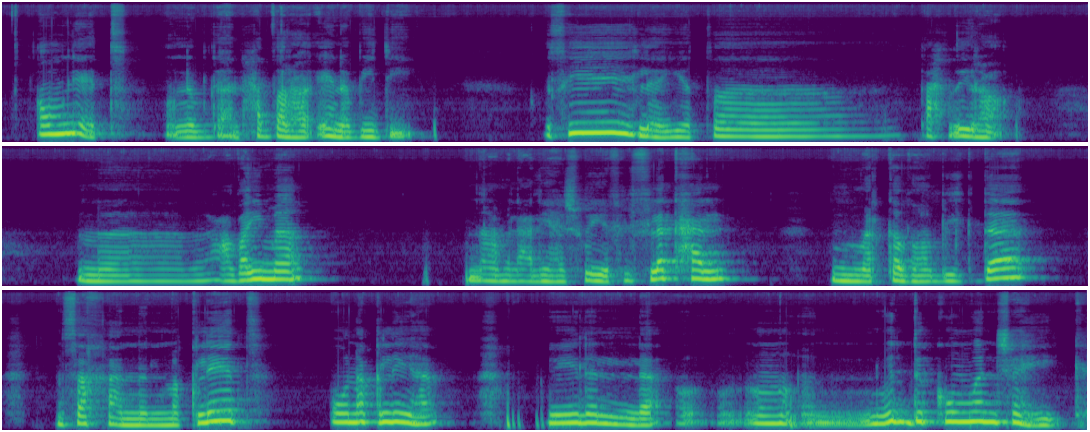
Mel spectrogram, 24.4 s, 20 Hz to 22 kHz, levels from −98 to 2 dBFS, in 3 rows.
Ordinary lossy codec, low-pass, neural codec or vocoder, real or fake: none; 19.8 kHz; none; real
